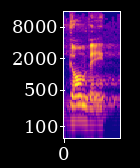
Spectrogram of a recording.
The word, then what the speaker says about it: Gombe: But then, of course, Goodall showed in the 1970s that the chimps at Gombe, I think that's, I'm pronouncing that correctly, yep, would go on raiding parties, right?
